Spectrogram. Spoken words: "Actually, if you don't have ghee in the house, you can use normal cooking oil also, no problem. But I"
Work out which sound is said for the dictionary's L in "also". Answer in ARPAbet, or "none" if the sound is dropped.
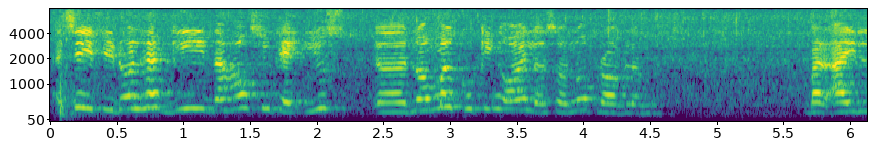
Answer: none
